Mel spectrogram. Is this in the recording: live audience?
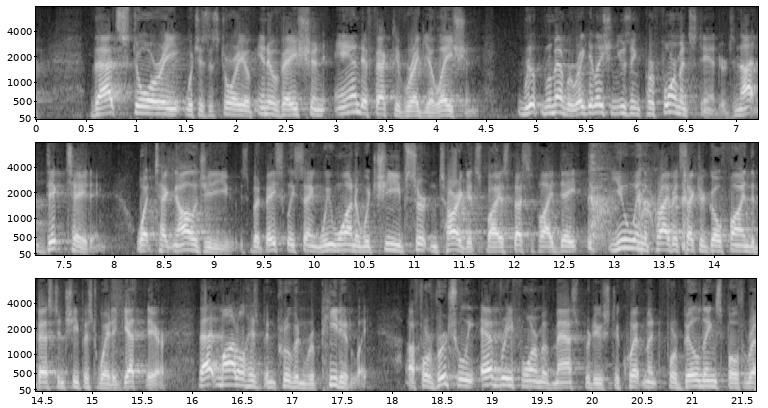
yes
